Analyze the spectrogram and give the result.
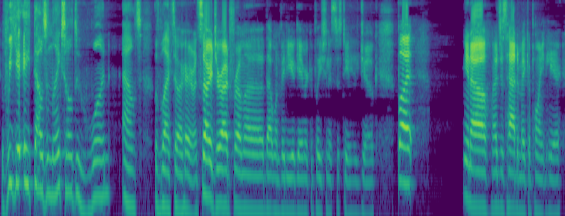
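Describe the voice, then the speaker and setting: Deep-sounding casual guy reacting. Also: moderate pace, a bit bright. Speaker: reaction video host. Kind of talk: casual reaction commentary to camera. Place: small bedroom indoors.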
